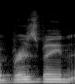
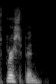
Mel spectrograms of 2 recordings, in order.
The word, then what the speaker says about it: Brisbane: So, Brisbane, uh, I've been back for a minute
